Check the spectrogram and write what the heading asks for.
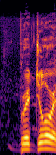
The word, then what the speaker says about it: Brador: And it's Brador, it's pronounced. Brador, right, Trevor?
